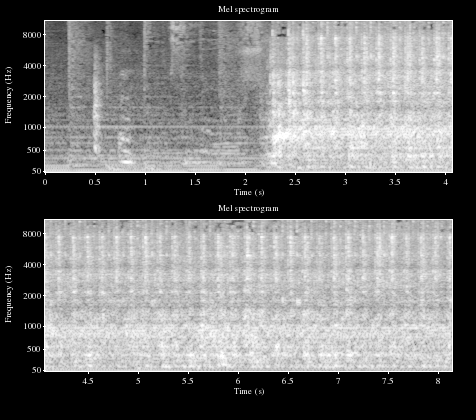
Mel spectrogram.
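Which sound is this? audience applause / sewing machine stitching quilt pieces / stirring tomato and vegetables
sewing machine stitching quilt pieces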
